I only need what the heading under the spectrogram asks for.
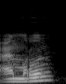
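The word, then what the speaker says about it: عمرو: Ini bacanya Amrun, ya. Amrun. Nah, di sini waw di sini adalah waw tambahan yang membedakan antara Amr dan Umar, ya.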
